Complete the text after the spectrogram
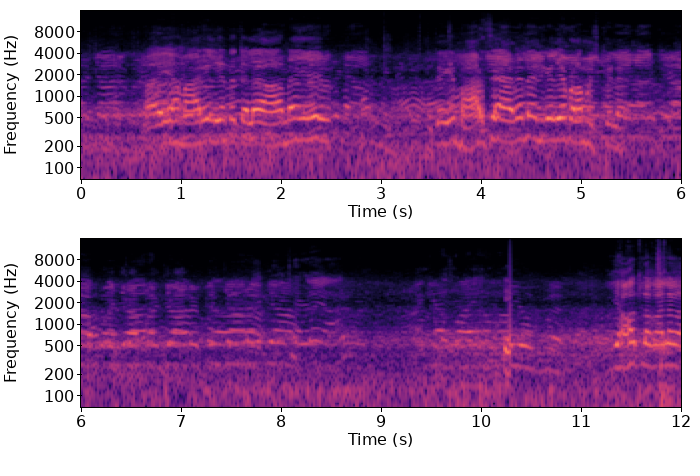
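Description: Several men talk loudly nearby in a crowd outdoors.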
